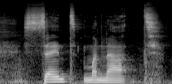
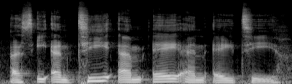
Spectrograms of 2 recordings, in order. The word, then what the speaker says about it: Sentmanat: Sentmanat. Sentmanat. Exactly how it sounds.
